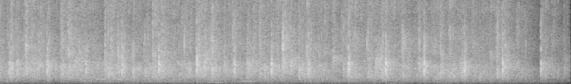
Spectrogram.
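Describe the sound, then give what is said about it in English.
An audience claps together as a clap offering to the Lord, in sustained, dense applause, many hands producing a steady crackling roar that holds fairly loud throughout before tapering slightly at the end. “Can you give the Lord a big clap offering?”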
